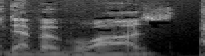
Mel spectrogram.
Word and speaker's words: Debevoise: DeBevoise, is that how you pronounce it? DeBevoise? – DeBevoise has been a long-established leader in corporate litigation and large financial transactions.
